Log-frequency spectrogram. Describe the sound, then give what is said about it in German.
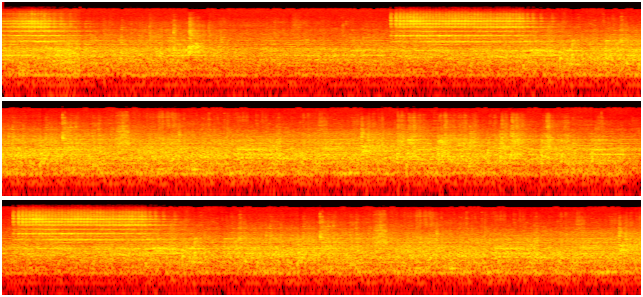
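Tram passing directly across a market square: a steady rolling rumble throughout, broken twice by a few seconds of high, ringing tone. “Achtung, hier fahren die Bahn direkt über den Marktplatz. Da muss man ganz schön in alle Richtungen gucken.”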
